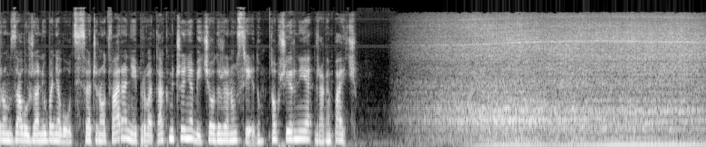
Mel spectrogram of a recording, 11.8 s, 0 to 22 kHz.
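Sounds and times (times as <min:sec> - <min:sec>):
speech: 0:00.0 - 0:06.0
aircraft engine drone over an airfield: 0:06.5 - 0:11.7.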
